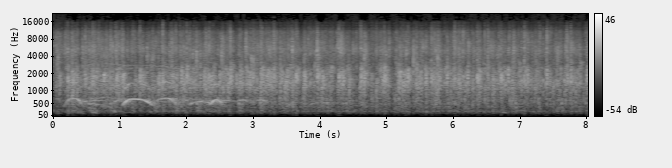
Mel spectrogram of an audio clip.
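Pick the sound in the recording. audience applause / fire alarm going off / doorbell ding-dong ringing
audience applause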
